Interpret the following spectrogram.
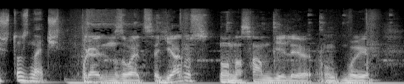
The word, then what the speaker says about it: Ярус: Как вообще правильно она называется, где ударение и что значит? Правильно называется Ярус.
